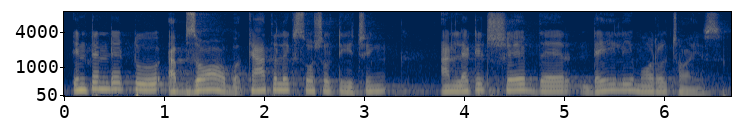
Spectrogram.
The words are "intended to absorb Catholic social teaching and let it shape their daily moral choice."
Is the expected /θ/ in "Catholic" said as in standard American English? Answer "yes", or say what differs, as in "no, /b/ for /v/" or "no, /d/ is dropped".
no, /t/ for /θ/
